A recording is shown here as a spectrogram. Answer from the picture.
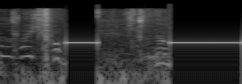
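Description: Swearing bleeped out twice by a steady high censor beep that fully mutes the voice under it: a short beep about two-thirds of a second in and a longer one near the end, with snatches of a shouting voice between them.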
